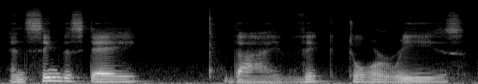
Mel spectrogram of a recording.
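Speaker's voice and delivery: "and sing this day thy victories" beat out in four feet, very slow at the end; iambic scansion. Shown as a demonstration. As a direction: pause after "day", then stretch "thy victories" syllable by syllable. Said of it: "that is iambic tetrameter".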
